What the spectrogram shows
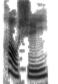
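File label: "耗时", Mandarin Chinese; chinese-flashcards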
